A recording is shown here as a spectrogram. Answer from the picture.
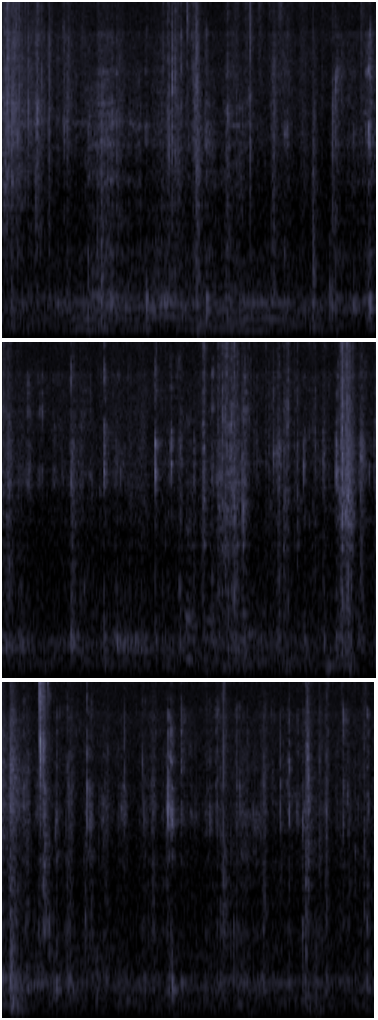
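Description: A person biting into and chewing a sandwich layered with spicy Doritos tortilla chips. The chewing comes with soft, irregular crunches all through.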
